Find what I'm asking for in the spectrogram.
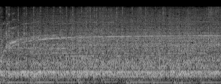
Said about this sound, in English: So, I broke Marzia's mixer. Sorry, Marzia. I think it needs to be thicker, so I'm gonna whisk her.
